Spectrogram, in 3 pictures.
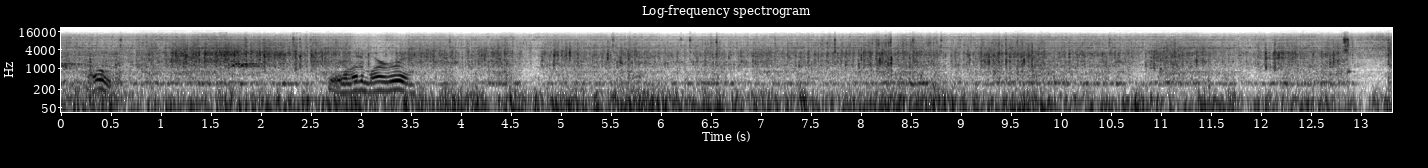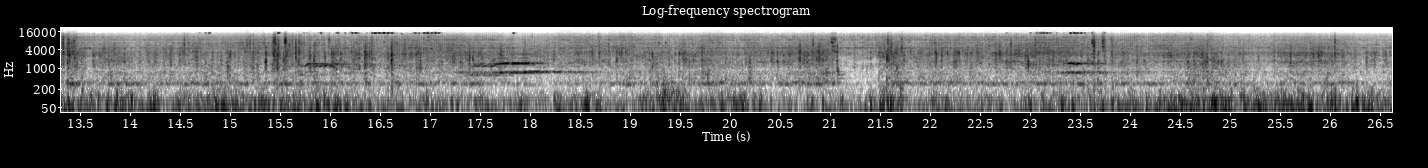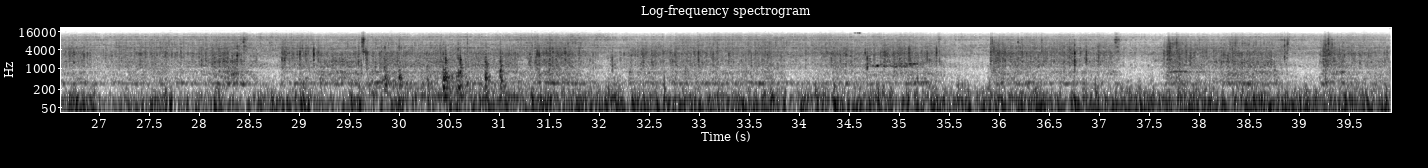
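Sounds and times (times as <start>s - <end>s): bike rattling: 0.0s - 39.9s
bike tyres rolling on dirt: 0.0s - 39.9s
wind rushing over microphone: 0.0s - 39.9s
short squeaks: 23.2s - 24.0s.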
